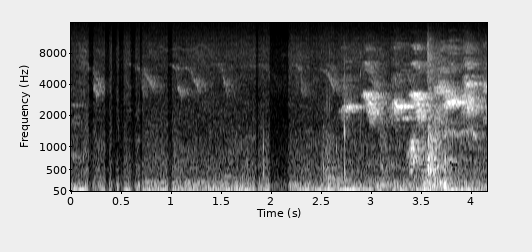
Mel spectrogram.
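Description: Birds chirping faintly in the background: repeated short, falling high chirps that grow busier in the second half, with the sound dropping out for a moment about two seconds in.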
